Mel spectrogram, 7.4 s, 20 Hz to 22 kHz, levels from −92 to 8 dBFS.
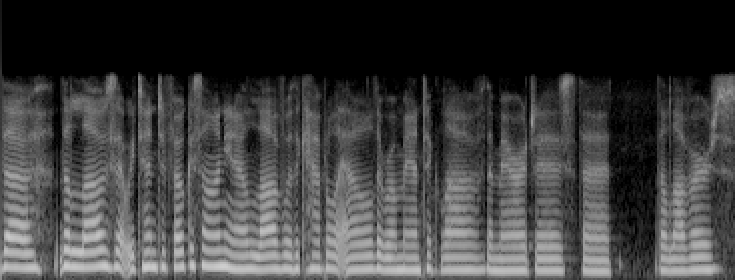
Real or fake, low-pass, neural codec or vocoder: real; 7.2 kHz; none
